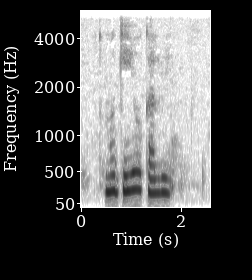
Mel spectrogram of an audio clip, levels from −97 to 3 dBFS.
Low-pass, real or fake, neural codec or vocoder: 5.4 kHz; real; none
